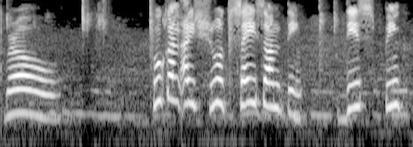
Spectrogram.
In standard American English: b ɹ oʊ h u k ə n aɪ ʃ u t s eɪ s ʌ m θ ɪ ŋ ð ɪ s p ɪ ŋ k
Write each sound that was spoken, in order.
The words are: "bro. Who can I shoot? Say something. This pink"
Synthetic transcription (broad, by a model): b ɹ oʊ h u k ə n aɪ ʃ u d s eɪ s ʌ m t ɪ ŋ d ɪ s p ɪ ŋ k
